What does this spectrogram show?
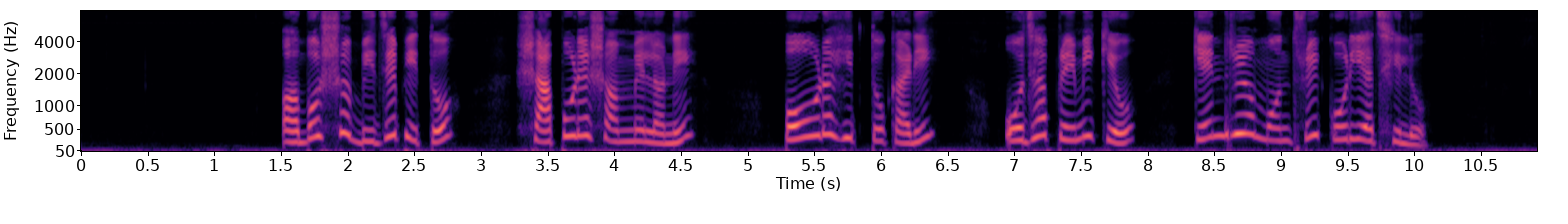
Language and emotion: Bengali, neutral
